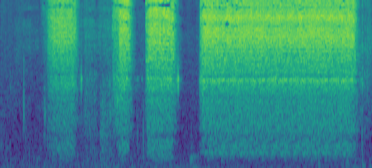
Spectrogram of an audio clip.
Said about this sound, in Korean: 스프레이 뿌리는 소리군요. 네, 일부에 나가는 노래 속에 이 스프레이 뿌리는 소리가 보물소리 숨겨져 있습니다.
